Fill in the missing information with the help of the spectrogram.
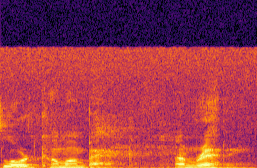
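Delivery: a quiet, worn-out surrender; hushed tired prayer; weary prayer. Retold or imitated. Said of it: "I've said that prayer".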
